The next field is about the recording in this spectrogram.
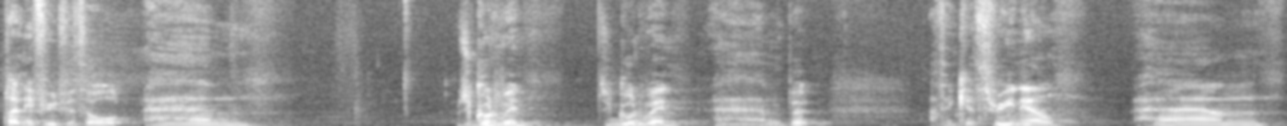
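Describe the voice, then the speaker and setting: A football manager in his forties giving a post-match interview from a press room, talking in a measured way with frequent restarts and fillers on a lapel mic. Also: mid-range voice, darkish tone. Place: press room in front of a sponsor board.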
